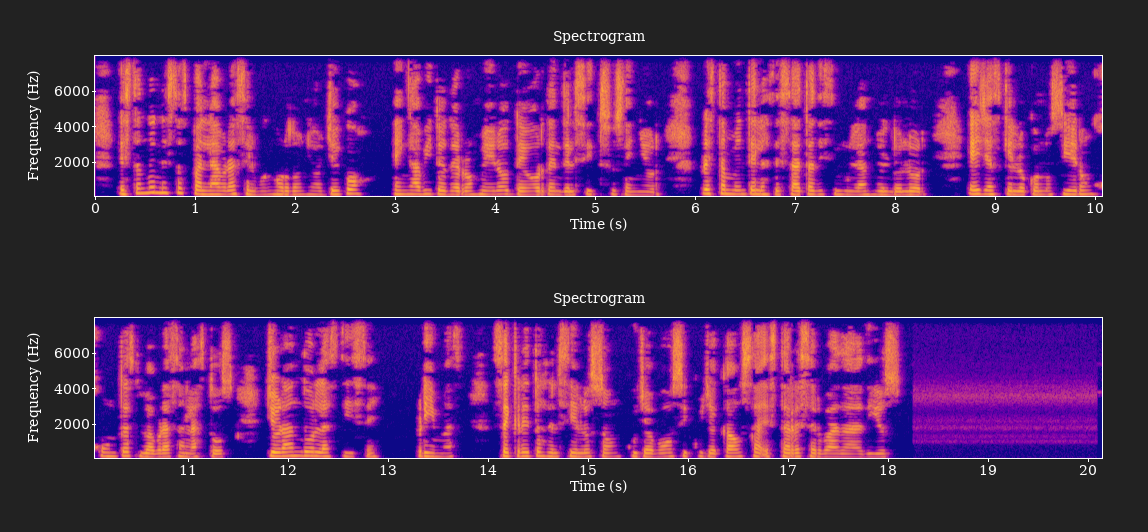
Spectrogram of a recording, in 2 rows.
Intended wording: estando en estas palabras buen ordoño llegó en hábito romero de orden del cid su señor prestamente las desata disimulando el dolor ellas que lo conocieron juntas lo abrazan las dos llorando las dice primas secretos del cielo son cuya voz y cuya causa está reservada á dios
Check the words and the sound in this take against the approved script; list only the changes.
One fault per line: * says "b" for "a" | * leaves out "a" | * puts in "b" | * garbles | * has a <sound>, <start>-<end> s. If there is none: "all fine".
* puts in "el"
* puts in "de"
